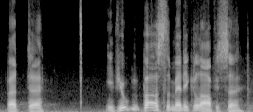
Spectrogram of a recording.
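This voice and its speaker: A man's voice: mid-range voice, very animated, normal speed, creaky, a little mellow, dry recording. An actor playing an indulgent older army colonel in an old-time radio drama, hesitant and avuncular as he hems and haws. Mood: bemused, indulgent. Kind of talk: 1940s-50s radio drama acting.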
